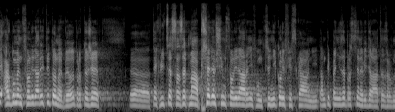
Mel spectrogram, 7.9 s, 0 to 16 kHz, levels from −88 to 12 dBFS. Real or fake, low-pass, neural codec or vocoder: real; 14.4 kHz; none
